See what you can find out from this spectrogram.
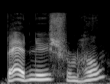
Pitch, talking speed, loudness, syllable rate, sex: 215 Hz, 220 wpm, -15 LUFS, 4.1 syllables/s, female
